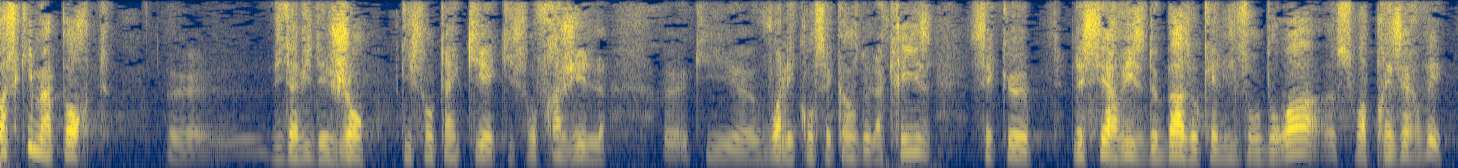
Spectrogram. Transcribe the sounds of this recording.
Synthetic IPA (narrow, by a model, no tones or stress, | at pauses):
asə̥kʲimɛ̃pɔʁt̪ | øvizavid̪eʒɑ̃kʲisɔ̃t̪ɛ̃kʲjɛkʲisɔ̃fχaʒil | kʲiøvwalekɔ̃sekɑ̃sd̪əlakχizsɛkəlesɛʁvisd̪əbazokʲɛlilzɔ̃d̪ʁwaswapχezɛʁve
